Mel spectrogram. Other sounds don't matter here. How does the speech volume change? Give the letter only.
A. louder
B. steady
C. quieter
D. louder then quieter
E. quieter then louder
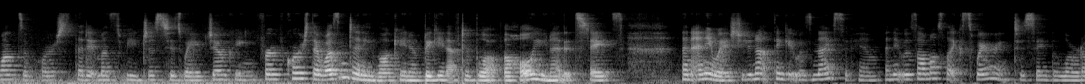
D.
